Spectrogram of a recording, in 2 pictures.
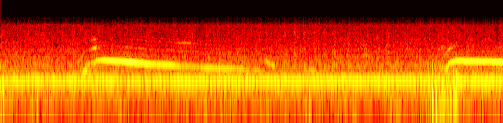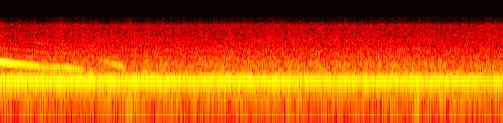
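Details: Oliver the dog, at Oliver's Dog Daycare and Boarding, howls during the weekly tornado siren test. Two drawn-out howls, each rising briefly and then sliding gradually downward, are separated by a pause, with the constant siren tone beneath them.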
